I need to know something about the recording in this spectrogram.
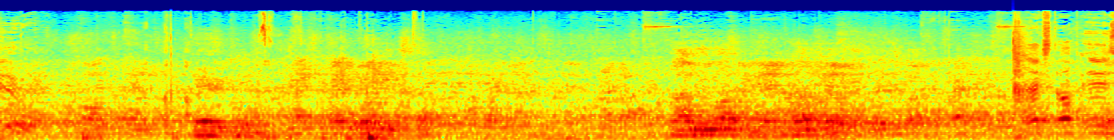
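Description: Plastic card cases click and clatter as hands handle them.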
